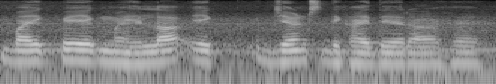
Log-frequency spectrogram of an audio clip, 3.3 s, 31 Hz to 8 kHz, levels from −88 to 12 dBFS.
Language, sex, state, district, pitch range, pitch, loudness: Hindi, male, Gujarat, Valsad, 125-145 Hz, 140 Hz, -15 LUFS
